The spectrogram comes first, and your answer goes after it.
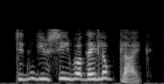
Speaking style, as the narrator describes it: said Hermione eagerly

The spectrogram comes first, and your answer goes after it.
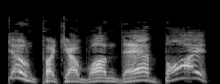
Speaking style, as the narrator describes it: roared Moody

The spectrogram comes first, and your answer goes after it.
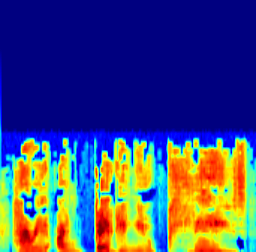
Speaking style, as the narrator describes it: said Hermione desperately

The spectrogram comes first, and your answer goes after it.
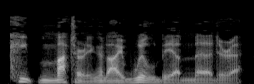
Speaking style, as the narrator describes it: said Sirius irritably

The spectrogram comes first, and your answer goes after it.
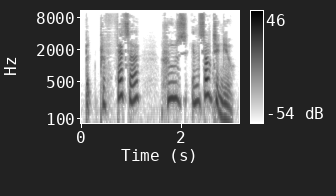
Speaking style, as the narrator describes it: asked Parvati timidly

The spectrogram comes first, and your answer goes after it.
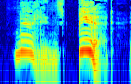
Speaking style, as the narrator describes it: exclaimed Mr

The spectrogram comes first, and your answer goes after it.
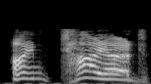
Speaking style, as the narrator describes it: he bellowed finally after nearly half an hour

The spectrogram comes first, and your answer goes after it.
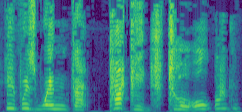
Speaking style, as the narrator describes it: sobbed Leanne

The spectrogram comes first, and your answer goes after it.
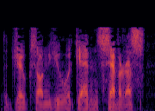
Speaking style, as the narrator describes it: snarled Black

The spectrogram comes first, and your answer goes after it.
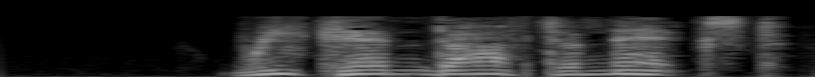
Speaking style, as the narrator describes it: whispered Hermione

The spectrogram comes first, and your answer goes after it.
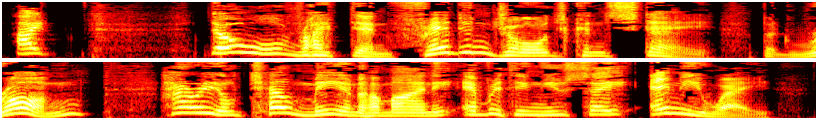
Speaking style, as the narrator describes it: said Ron hotly

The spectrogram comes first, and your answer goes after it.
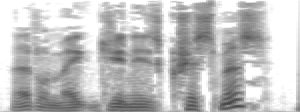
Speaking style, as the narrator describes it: muttered Fred

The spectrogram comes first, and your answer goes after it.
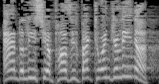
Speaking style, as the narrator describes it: Lee shouted, Lee was trying to drown out the words of the song

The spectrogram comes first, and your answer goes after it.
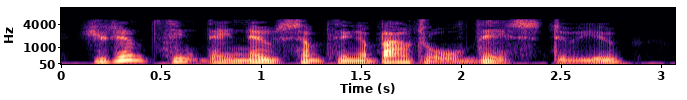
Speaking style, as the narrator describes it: Hermione whispered

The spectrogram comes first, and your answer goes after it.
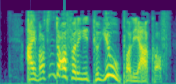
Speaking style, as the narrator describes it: snapped Karkaroff, his warmly paternal air vanishing in an instant

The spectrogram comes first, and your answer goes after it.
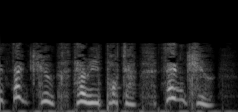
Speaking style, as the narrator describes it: said Dobby breathlessly

